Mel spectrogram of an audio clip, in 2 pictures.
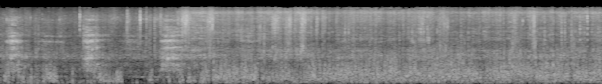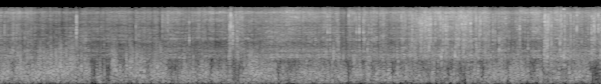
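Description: YT Capra enduro mountain bike riding a dirt trail: steady tyre and trail noise with a scatter of small clicks and rattles from the bike over bumps, and wind buffeting the camera microphone.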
